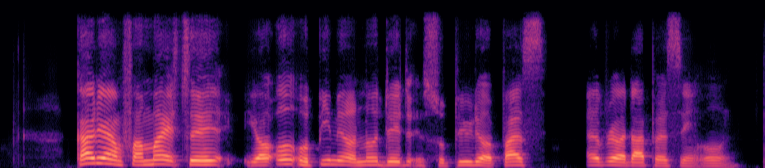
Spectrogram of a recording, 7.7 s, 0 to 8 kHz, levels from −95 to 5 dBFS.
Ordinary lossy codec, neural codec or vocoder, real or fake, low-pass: none; codec, 16 kHz, 1 kbps, X-Codec, HuBERT features, trained on LibriSpeech; fake; 7.2 kHz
